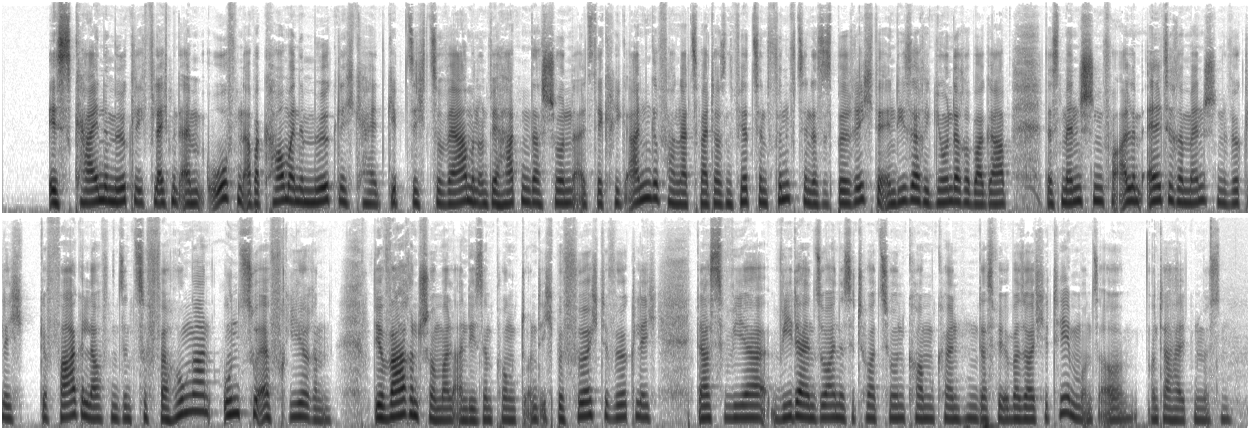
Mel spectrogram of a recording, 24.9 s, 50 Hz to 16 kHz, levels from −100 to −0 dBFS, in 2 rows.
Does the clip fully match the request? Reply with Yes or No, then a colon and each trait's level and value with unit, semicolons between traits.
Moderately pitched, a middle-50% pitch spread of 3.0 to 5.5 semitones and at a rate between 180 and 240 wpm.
No: medium, 175 Hz; narrow, 2.6 semitones; fast, 190 wpm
